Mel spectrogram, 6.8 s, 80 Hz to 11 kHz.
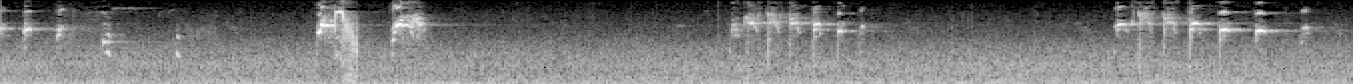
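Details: Bald eagle pair calling on nest N1 at Decorah on the morning of 18 April 2022, after bringing fluff into the nest. High thin chips and two loud squealing notes are followed by clusters of rapid, chattering high calls against a hissy background.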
